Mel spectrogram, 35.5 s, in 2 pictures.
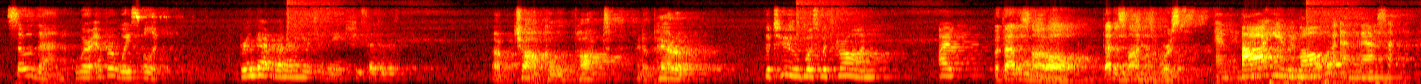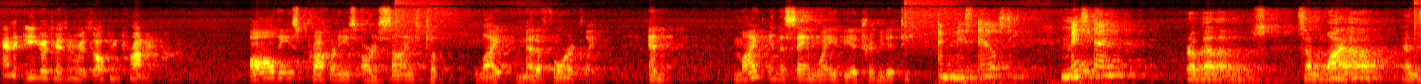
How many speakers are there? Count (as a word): eight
